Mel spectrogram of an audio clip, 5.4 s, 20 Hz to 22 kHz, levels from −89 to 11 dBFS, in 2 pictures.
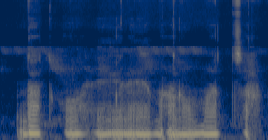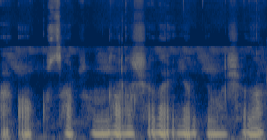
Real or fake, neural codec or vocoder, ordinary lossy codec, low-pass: real; none; none; none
